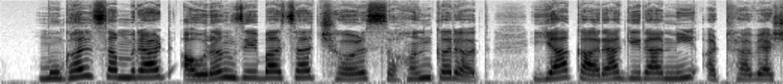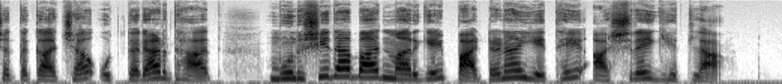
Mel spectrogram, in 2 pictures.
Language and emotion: Marathi, neutral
